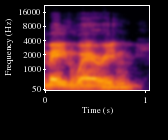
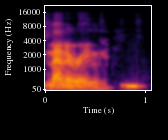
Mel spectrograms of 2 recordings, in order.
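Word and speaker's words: Mainwaring: Waring or main Waring well it depends if you if if you're Captain Square you would call him main wearing but uh if you're the man himself he's mannering mannering okay come in oh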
